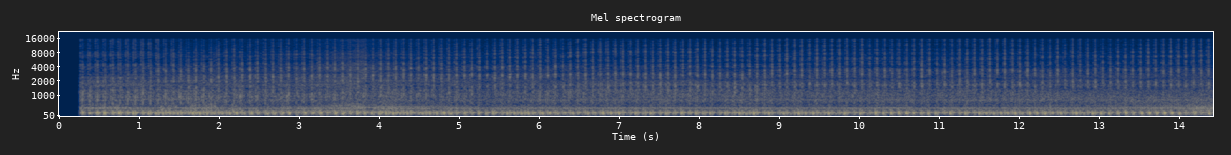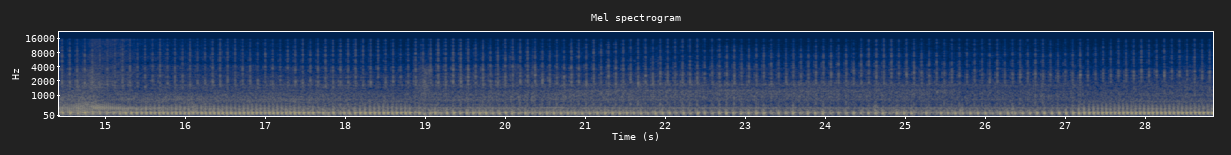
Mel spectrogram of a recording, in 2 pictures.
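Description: Two-wheel hand tractor's single-cylinder engine running steadily under load as it works through flooded paddy mud, with a brief shift in pitch about halfway through.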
